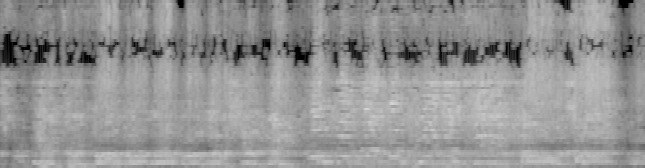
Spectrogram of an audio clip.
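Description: A large crowd of young protesters at American universities, dissatisfied with Joe Biden's handling of the Gaza war and calling for a ceasefire, chants in unison, loud rhythmic shouting that rises and falls steadily across the whole stretch, many voices blending into a continuous roar of slogans.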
